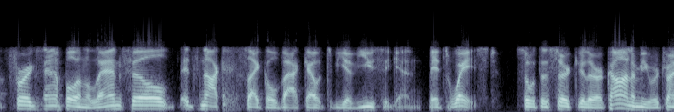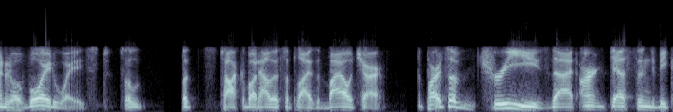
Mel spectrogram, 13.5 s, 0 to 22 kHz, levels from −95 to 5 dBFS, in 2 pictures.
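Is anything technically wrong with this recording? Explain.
Yes. The speech has been through a narrowband mobile codec and has four dropouts.

AMR narrowband mobile codec, throughout. The audio only spans about 150 Hz to 3.7 kHz. Nothing sits above that. The codec rebuilds speech from a vocal tract model driven by a few pulses per subframe. The damage is plainly audible: the voice sounds thin, buzzy and synthetic. The quality fits a mid-rate mode near 10.2 kbps.

Lost AMR speech frames, at 0.38 to 0.59 s, 2.24 to 2.39 s, 6.80 to 6.99 s and 11.44 to 11.49 s. Corrupted frames were rejected. The decoder then repeated its last good settings at falling gain. Three events fit about 40 ms of missing audio and sound like a brief warble or dip. The one at 2.24 s fits about 120 ms. There the sound smears and fades before recovering weakly.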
